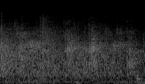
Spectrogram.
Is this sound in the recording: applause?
yes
